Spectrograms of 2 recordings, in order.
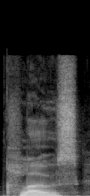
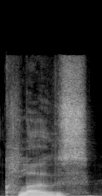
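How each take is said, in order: Both takes have the same delivery.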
